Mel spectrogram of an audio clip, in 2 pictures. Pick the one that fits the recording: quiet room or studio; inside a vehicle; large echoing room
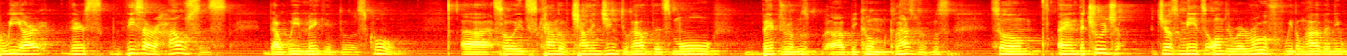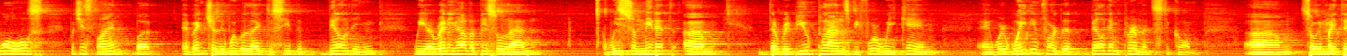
large echoing room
